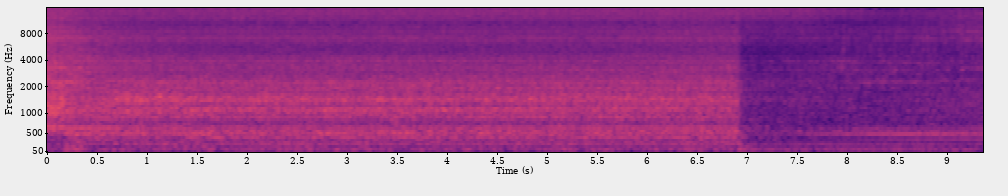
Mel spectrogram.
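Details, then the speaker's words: Spa jacuzzi after fixing a pump airlock by loosening the fitting with jets on until water flows: steady rushing, bubbling hiss through the jets, quieter near the end; normal jet operation. "And just keep loosening it until you hear the jets start to come on. You can hear them bubbling."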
